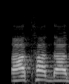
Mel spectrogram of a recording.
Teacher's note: दांतों के साथ जिह्वा के मेल से उच्चारण किया जाता है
